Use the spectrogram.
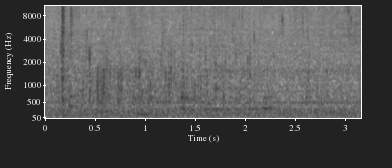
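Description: Sour soup with red tilapia boiling in a pot before the fish goes in, a steady low bubbling and simmering wash that continues evenly throughout with no voices.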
